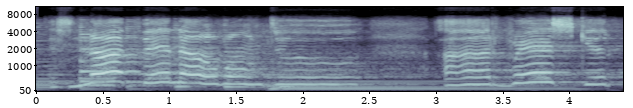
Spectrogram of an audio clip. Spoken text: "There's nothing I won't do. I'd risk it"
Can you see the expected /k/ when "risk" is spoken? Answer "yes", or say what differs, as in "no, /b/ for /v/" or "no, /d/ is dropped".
yes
